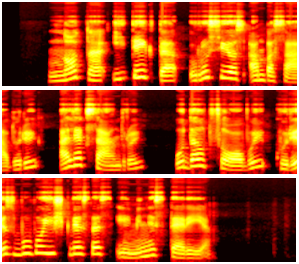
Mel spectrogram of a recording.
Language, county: Lithuanian, Kaunas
